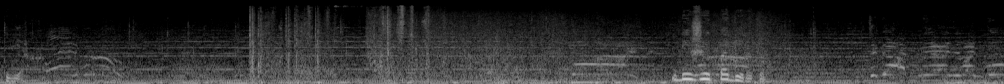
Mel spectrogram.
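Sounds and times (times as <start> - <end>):
speech: 0.0 - 1.0, 6.7 - 7.8
rushing turbulent river current: 1.1 - 10.0
splashes of a swimmer in the river: 2.7 - 8.4.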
